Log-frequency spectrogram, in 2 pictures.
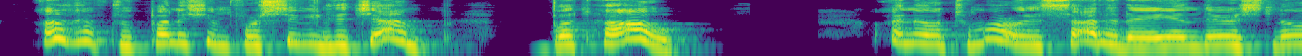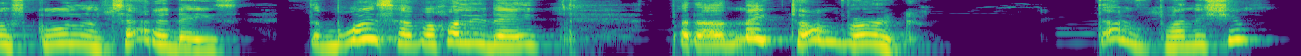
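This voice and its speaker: A high-pitched, put-on character voice moves at a moderate pace. Long, frequent pauses break up the lines. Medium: read story. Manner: scolding.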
